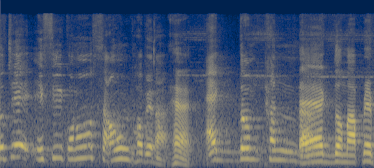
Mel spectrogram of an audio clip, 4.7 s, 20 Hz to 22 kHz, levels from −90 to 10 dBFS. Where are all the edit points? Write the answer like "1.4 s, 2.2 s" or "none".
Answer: none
